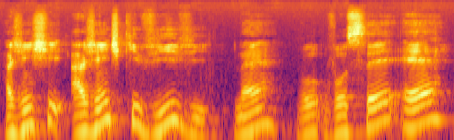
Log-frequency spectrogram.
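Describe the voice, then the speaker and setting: A middle-aged chocolate brand founder from Minas Gerais, Brazil, talks slowly about his business in an interview, his fairly high, slightly rough voice swinging widely in pitch. He addresses the audience earnestly and frequently adds "né?" ("right?").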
